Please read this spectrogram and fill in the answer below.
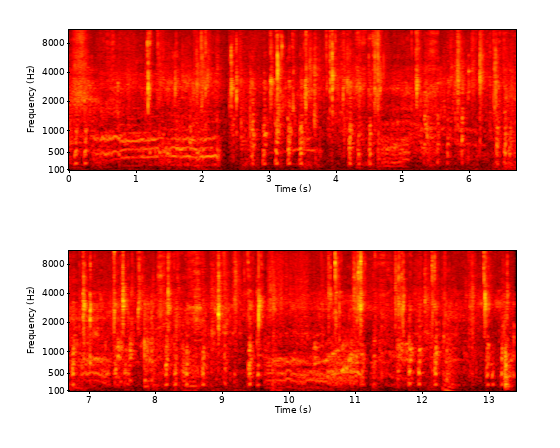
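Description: Eating at the table: chopsticks clicking against porcelain rice bowls and chewing, with a hen clucking in the background at the start and again about ten seconds in.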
